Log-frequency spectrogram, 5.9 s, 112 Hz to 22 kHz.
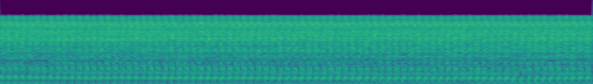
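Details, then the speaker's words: Kawasaki ER-5 motorcycle, first start on choke after fixing rising oil level: even, steady idle pulses at about three a second with no misses, knocks or rattles, and no smoke. "Sounds fine, no smoke."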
